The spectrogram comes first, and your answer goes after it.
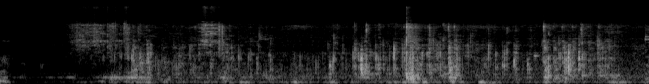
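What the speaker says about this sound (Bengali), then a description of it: "ঝোল ভালো মতো ফুটে গেছে। এবার এর মধ্যে কোফতাগুলোকেও দিয়ে দেব।" Chhana koftas dropped into boiling sukto broth made with milk, potato and bitter gourd, the liquid bubbling and splashing continuously with a few louder plops, close and fairly strong.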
